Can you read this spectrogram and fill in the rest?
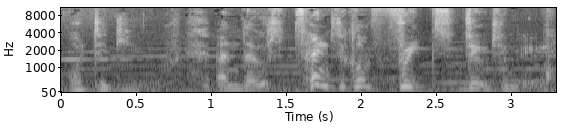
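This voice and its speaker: An actor playing a suave, haughty, wary rogue in a video game, theatrical and mockingly polite. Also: male voice, on the high side, wildly swooping pitch, normal speed, over music. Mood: accusing. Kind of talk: video game character acting.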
